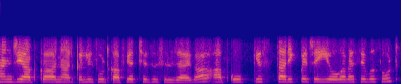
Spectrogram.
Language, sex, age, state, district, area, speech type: Hindi, male, 60+, Rajasthan, Jaipur, urban, conversation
